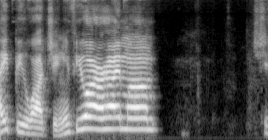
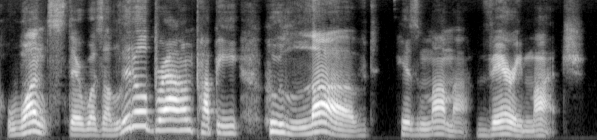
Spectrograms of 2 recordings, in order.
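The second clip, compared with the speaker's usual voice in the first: slow, gentle storybook reading; reading to children; 5 semitones lower, slower than usual. A narrator's reading. Host reading the picture book to kids, slow and gentle. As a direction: read it slowly like to little kids.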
